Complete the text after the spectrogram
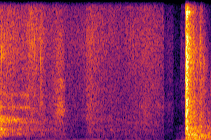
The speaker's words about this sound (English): You want to close the door? He's gonna come soon anyway.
